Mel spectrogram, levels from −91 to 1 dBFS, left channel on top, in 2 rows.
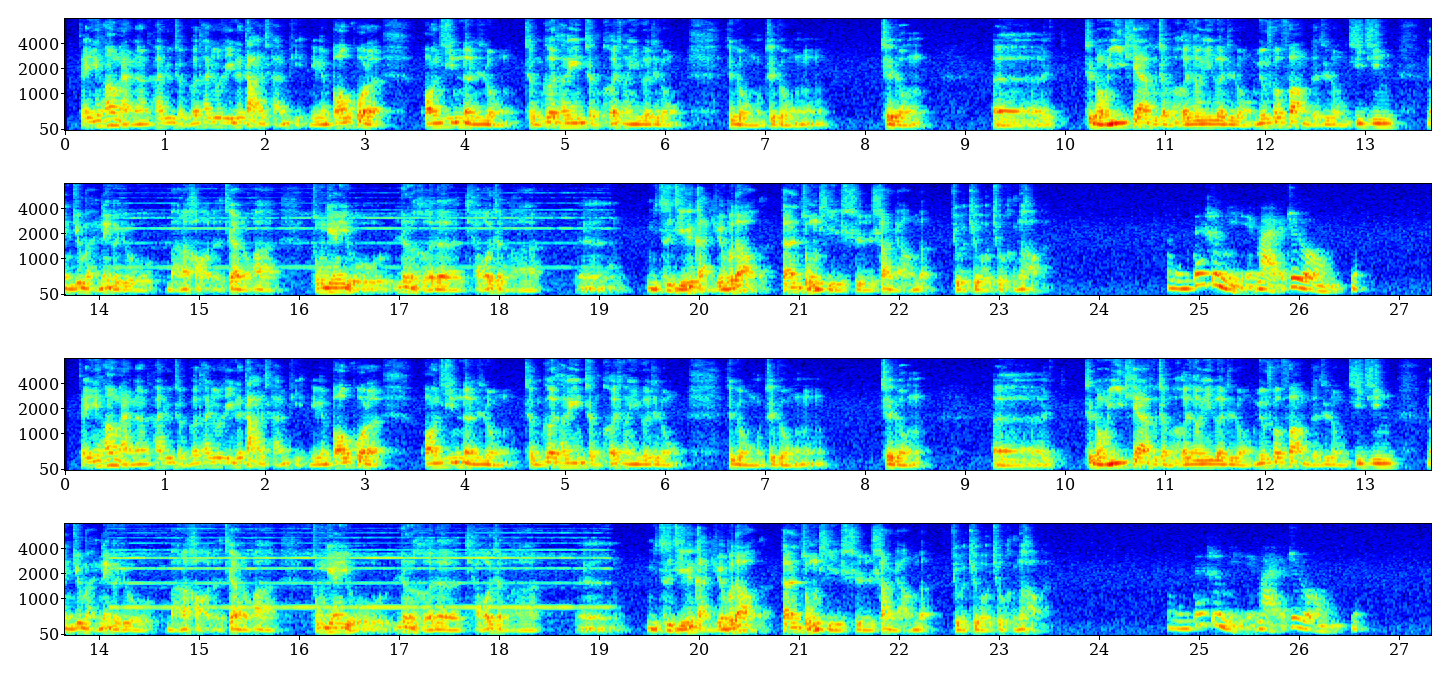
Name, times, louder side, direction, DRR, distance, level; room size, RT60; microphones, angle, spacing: voice 1, 0.1-7.6 8.2-8.6 9.3-9.9 10.2-13.3 13.6-18.4 18.8-19.2 19.5-22.3 22.5-23.4, left 1 dB, 5° right, 0.7 m, -23 dB
sound 1, 14.1-19.1, right 10 dB, 85° right, 0.9 m, -39 dB
voice 2, 24.7-26.6, left 7 dB, 85° left, 0.3 m, -23 dB
4.9 x 2.6 x 2.4 m
head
